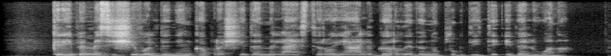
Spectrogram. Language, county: Lithuanian, Vilnius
